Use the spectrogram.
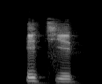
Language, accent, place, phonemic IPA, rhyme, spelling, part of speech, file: French, France, Lyon, /e.tje/, -e, étiez, verb, LL-Q150 (fra)-étiez.wav
- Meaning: second-person plural imperfect indicative of être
